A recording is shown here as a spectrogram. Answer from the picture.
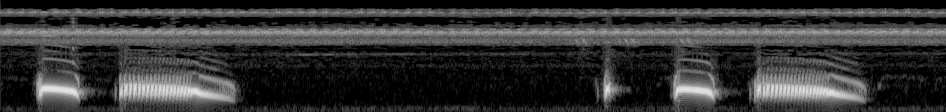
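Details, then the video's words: Spotted dove lure call, two repeated phrases about three seconds apart, each a short click-like note, a curved coo and a drawn-out descending coo, over a thin steady electronic tone. "suara burung tekukur_pemancing suara tekukur"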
